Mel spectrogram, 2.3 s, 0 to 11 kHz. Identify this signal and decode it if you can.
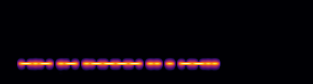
Morse code, heard as a keyed tone, about 51 wpm, 690 Hz. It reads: KA1IEZ
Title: USA Call Signs - 4x Character Spacing - 50wpm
